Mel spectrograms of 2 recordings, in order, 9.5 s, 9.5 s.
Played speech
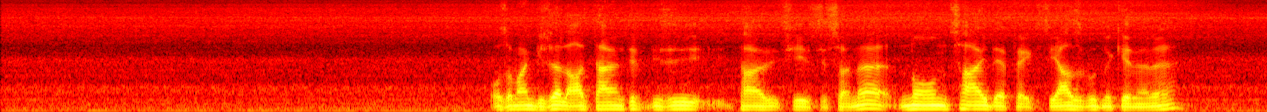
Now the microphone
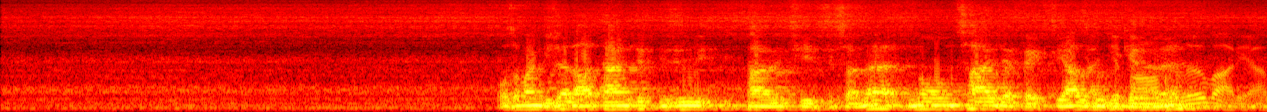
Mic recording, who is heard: both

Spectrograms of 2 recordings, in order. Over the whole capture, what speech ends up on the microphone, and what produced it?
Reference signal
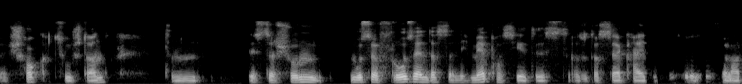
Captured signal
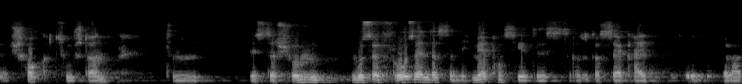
echo only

